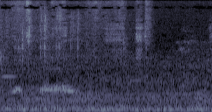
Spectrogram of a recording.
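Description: Two short, low bird calls over faint steady background noise.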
